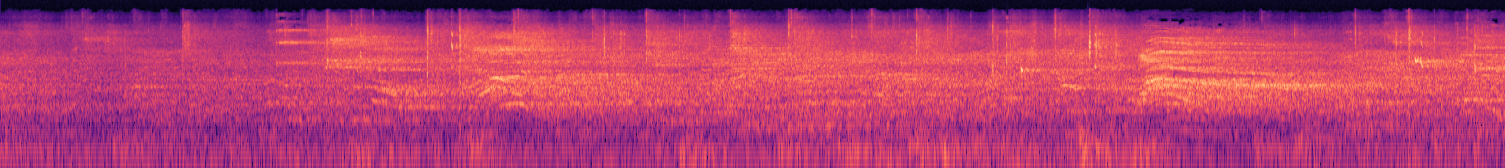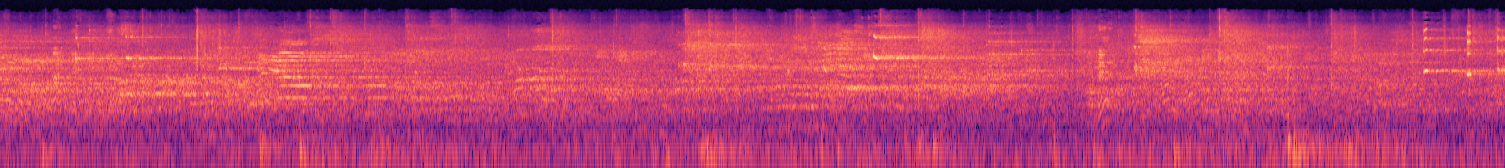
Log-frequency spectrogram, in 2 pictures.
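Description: Badminton being played in a large, echoing sports hall: sharp racket hits and thuds of feet on the court, recurring throughout, under indistinct voices.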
